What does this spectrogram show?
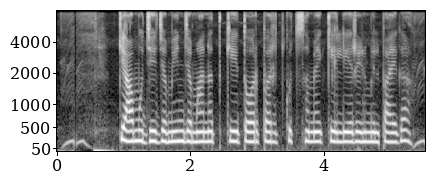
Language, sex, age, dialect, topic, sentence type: Hindi, female, 18-24, Garhwali, banking, question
